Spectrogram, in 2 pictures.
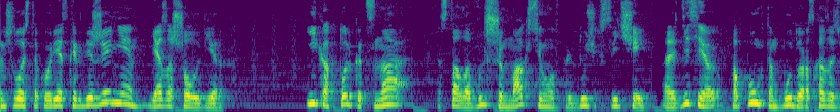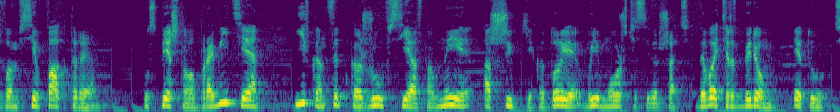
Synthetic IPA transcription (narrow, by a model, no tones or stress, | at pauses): nət͡ɕɪlˠosʲt̪ɐko̞jəɾʲeskəjəd̪vʲɪʐɛnʲɪjəjazɐʂo̞lˠvʲe̞rx | ikak̚t̪o̞lʲkət̪sɨnast̪alˠəvɨʂːɨmaksʲɪmʊməfpɾʲɪd̪ɪd̪uɕːɪxsvʲɪt͡ɕejazʲdʲesʲjapɐpunk̚t̪əmbud̪ʊɾɐskazɨvətʲvamfsʲefakt̪əɾɨ | ʊspʲe̞ʂnəvəpɾɐbʲitʲɪjə | ifkɐnt̪sɛpə̥kɐʐufsʲeɐsnɐvnɨjəɐʂɨpkʲɪkɐt̪o̞ɾɨjəvɨmo̞ʐɨtʲɪsəvʲɪrʂatʲd̪ɐvajtʲɪɾəzbʲɪɾʲo̞mɛt̪ʊ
